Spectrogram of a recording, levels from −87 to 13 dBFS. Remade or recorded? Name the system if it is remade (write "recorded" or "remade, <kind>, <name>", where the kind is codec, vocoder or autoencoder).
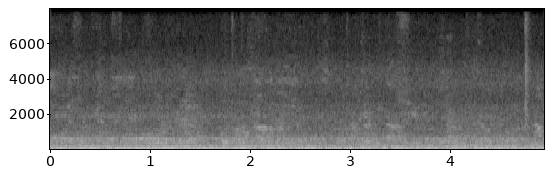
recorded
